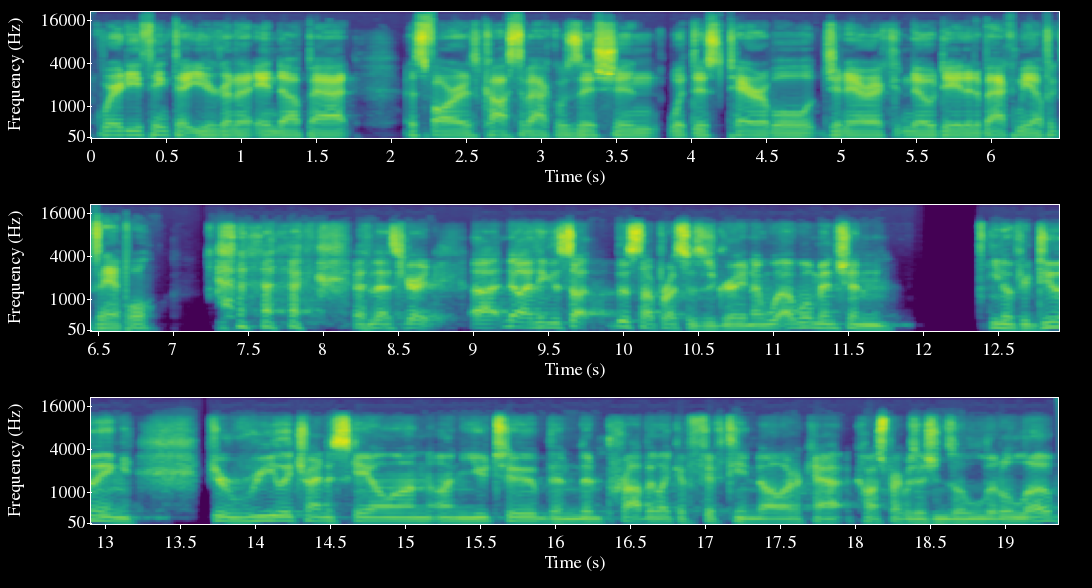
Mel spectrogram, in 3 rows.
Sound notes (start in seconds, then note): 7.2 laughs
